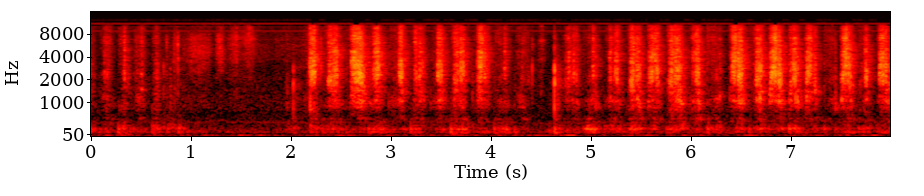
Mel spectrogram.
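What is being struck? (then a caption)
Coated scratch-art paper card scratched with a wooden stylus. A wooden stylus scratches the mountain area near a deer's antlers on a thin black-coated scratch-art card in a spiral pad. Faint, soft rubbing gives way to a quick, uneven run of bright, rasping scratch strokes, about two or three per second. Each stroke is dry and short, with no ring after it.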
